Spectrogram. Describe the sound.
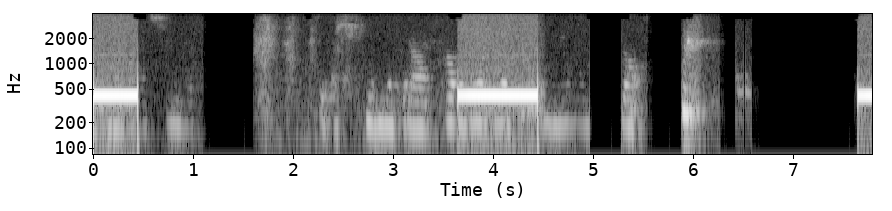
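Telephone ringback tone on a phone line: three long, steady mid-pitched tone bursts separated by stretches of quieter, soft talk, with the last burst cut off at the end.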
